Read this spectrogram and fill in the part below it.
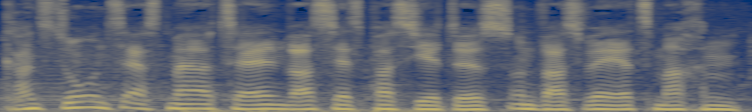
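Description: A man's voice: medium pitch, fairly even intonation, normal speed, darkish tone. A man talking casually and improvising as a player in a live tabletop role-playing game. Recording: prominent music behind the voice.

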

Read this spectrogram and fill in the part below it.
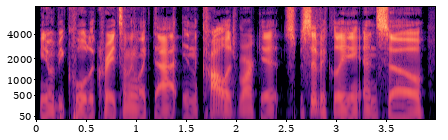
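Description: A man's voice: sits low, fairly even intonation, fast, bright, forceful tone, smooth, no echo, clean studio sound. A man in his thirties from Illinois, a company co-founder answering interview questions in a rambling way, full of fillers. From Illinois, USA.

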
